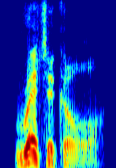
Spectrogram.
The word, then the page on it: reticle: British English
